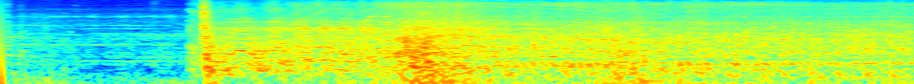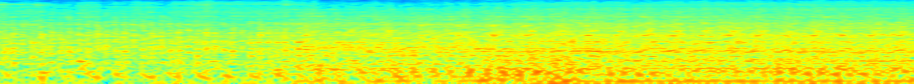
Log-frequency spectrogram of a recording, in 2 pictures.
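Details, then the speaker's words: Old diesel dump truck, full load, after fitting with Teflon tape following lost fuel prime: short crank, then catches into a deep, steady idle with no misses; normal start, drawing fuel from tank. "This should fire right up. And it'd have ran out of the diesel in those cans by now if it wasn't pulling something from the tank."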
